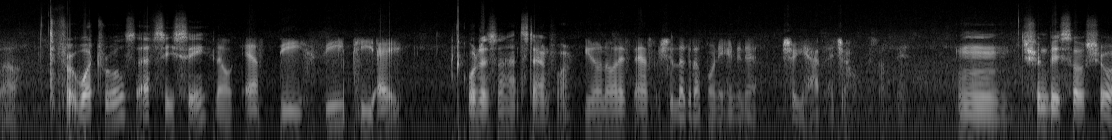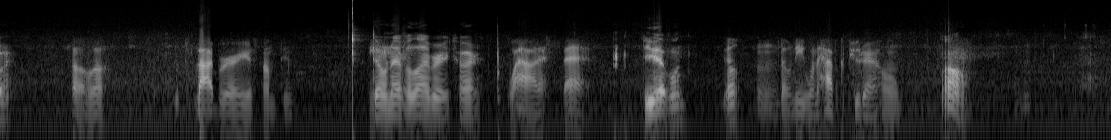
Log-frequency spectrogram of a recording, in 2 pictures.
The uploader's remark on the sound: RBCP's Personal Prank Phone Calls Collection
